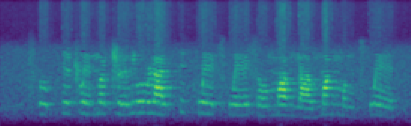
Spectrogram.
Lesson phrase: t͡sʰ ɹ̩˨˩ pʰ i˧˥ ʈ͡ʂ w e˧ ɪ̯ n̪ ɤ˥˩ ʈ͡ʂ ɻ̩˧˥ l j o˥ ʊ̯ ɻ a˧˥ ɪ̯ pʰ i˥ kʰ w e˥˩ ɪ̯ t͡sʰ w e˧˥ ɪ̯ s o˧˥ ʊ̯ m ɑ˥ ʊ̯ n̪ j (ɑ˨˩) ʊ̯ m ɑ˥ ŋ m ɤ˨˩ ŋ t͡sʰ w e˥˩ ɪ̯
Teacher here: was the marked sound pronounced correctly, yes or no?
yes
